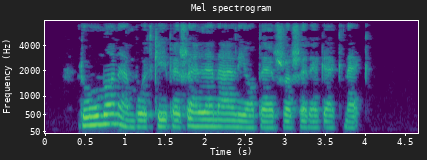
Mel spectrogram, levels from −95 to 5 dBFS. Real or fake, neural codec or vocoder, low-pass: real; none; 7.2 kHz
